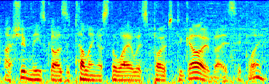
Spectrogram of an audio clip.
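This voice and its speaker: A man's voice: mid-range voice, lively intonation, very fast. An older man giving casual, wry let's play commentary as he plays a video game. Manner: dry, wry. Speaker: game streamer.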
